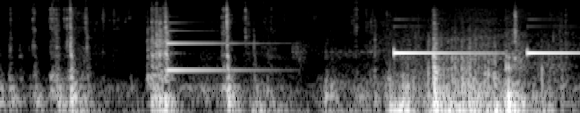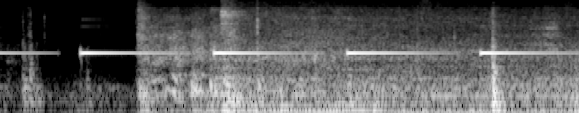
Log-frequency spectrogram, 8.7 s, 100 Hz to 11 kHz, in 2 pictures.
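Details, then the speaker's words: Audi Q7 after battery replacement (previously would not start, starter only clicking): keys rattle and door chime repeats about once a second, then the engine catches promptly and settles into an even, quiet run; no-start cause was the battery. "right so as you can hear the engine is running and now the engine starts so the engine starts right up after I turn it off so we're good the problem was the battery"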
